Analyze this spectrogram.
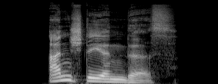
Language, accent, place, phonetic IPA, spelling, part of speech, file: German, Germany, Berlin, [ˈanˌʃteːəndəs], anstehendes, adjective, De-anstehendes.ogg
- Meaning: strong/mixed nominative/accusative neuter singular of anstehend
